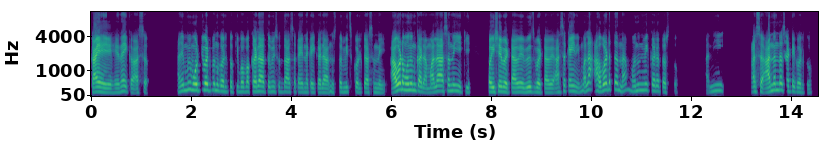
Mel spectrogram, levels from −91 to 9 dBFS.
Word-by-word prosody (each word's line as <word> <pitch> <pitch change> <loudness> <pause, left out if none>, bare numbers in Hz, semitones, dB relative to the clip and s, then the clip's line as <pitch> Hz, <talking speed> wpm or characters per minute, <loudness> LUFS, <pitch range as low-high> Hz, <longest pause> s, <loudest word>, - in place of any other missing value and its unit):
काय 180 +2 +9
आहे 165 -3 +2
हे, 160 +1 -7
नाही 210 +2 +1
का - - -3
असं. - - -6 0.6
आणि 225 - -4
मी 255 +4 -5
मोटिव्हेटपण 250 -1 +4
करतो, 200 -3 -4
कि - - -11
बाबा 190 0 -2
करा 195 0 +5
तुम्ही 190 +1 -6
सुद्धा 185 0 -5
असं 175 - -7
काही 175 0 -3
ना 170 - -7
काही 170 -1 -4
करा. 160 -1 0
नुसतं 175 +1 -9
मीच 180 0 -10
करत 180 -2 -5
आहे 165 - +1
असं 165 0 -9
नाही. 155 -1 -9
आवड 270 - +8
म्हणून 250 -1 +3
करा. 195 -8 +1
मला 170 +7 +3
असं 215 +2 0
नाही 225 0 -3
आहे, 205 - -4
की 175 - -9 0.4
पैसे 185 +2 +4
भेटावे, 175 0 +2
व्यूज 185 +1 -1
भेटावे 165 -2 0
असं 170 +6 -4
काही 215 -1 +2
नाही. 185 -4 -9
मला 275 - +1 0.2
आवडतं 260 +5 +2
ना, 210 - -5
म्हणून 235 -1 -9
मी 250 - -4
करत 210 -3 -4
असतो 175 -1 -9 0.6
आणि 215 +4 -11 0.6
असं 195 -2 0
आनंदासाठी 225 +4 +1
करतो. 160 -4 -8
190 Hz, 215 wpm, -23 LUFS, 175-225 Hz, 0.6 s, काय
